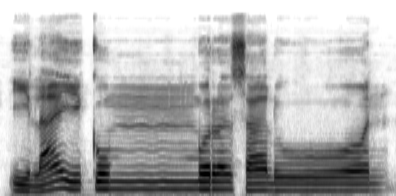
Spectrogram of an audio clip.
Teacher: sini tapi di huruf yang berikutnya contoh ada kata ilaikum mursalun mim mati ditasdidkan ke mim yang berikutnya seolah-olah ini bertasdid jadi didengungkan juga sama dengan Ikhfa Syafawi tadi kalau tadi disamarkan ini tidak samar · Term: idgham mimi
